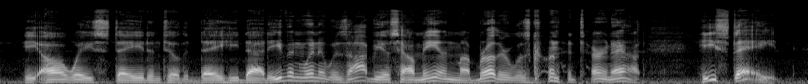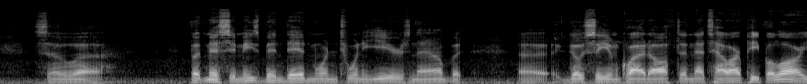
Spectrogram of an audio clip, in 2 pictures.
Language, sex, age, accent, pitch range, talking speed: English, male, 40-59, American, 85-110 Hz, 185 wpm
